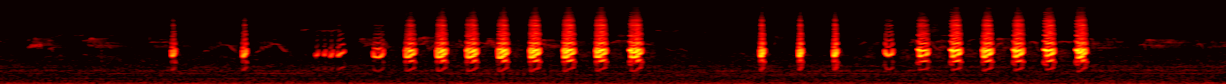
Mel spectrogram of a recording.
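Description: Turkey yelping: a few scattered notes and a quick cluster, then two runs of sharp, evenly spaced yelps at about three a second, the first run of about nine notes growing louder, and after a short pause a second run of about ten.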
